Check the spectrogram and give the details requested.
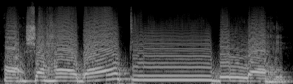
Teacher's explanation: You flip the noon into a meme. You give it a ghunna, and you give it harakatayn in terms of duration instead of one haraka. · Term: iqlab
